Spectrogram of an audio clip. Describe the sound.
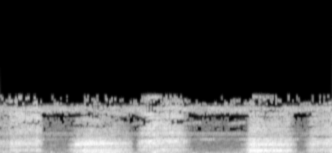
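Rasping, wheezing breaths from a person recovering after mouth-to-mouth resuscitation, with a doctor present. Several loud gasps alternate with quieter pauses in a steady, labored rhythm.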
